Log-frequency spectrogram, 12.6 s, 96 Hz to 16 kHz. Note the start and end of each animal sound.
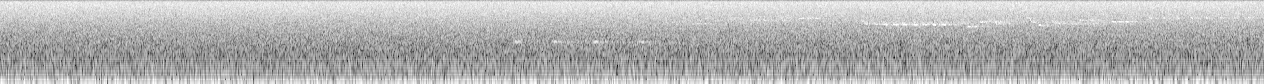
5.0s-6.6s: American Crow (Corvus brachyrhynchos)
6.8s-12.6s: Winter Wren (Troglodytes hiemalis)

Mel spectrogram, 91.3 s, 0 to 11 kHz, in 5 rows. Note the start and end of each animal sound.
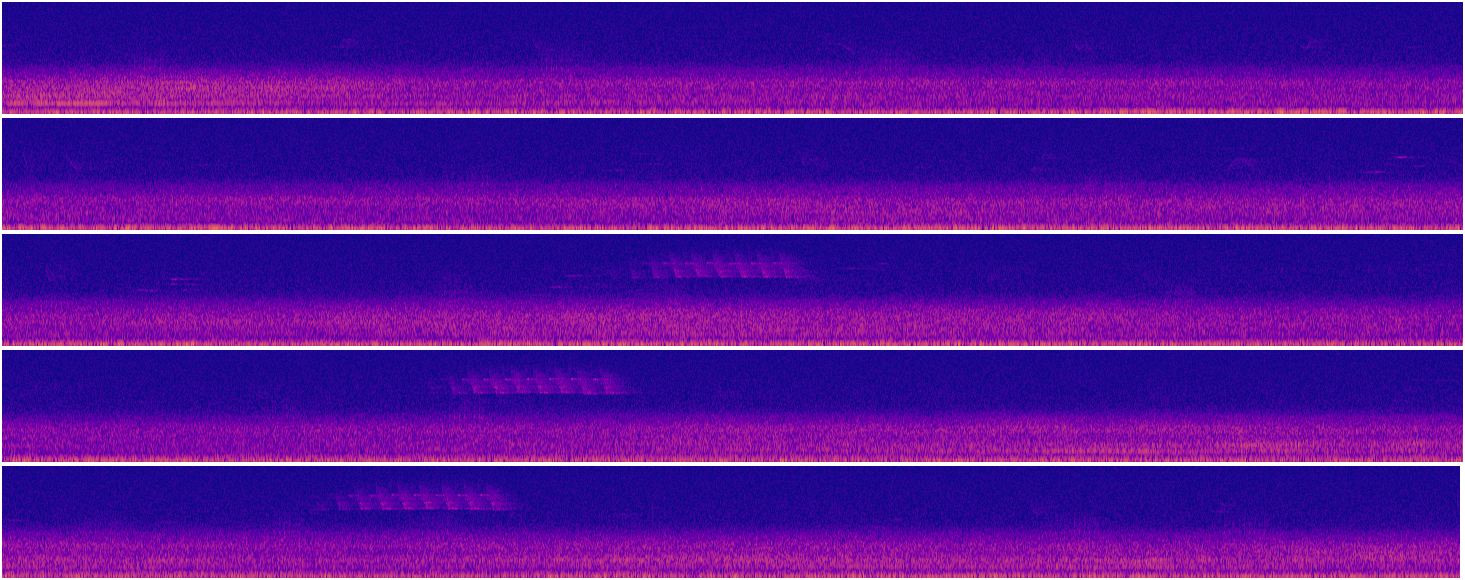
0.0s-13.9s: Blue-headed Vireo (Vireo solitarius)
16.0s-37.4s: Blue-headed Vireo (Vireo solitarius)
35.1s-36.2s: Hermit Thrush (Catharus guttatus)
38.1s-39.2s: Hermit Thrush (Catharus guttatus)
42.0s-42.6s: Downy Woodpecker (Dryobates pubescens)
43.2s-44.4s: Hermit Thrush (Catharus guttatus)
44.3s-46.6s: Ovenbird (Seiurus aurocapilla)
46.9s-47.9s: Hermit Thrush (Catharus guttatus)
51.0s-51.4s: Downy Woodpecker (Dryobates pubescens)
60.1s-62.8s: Ovenbird (Seiurus aurocapilla)
76.9s-79.5s: Ovenbird (Seiurus aurocapilla)

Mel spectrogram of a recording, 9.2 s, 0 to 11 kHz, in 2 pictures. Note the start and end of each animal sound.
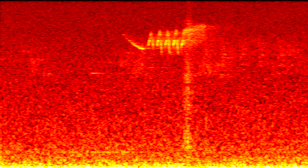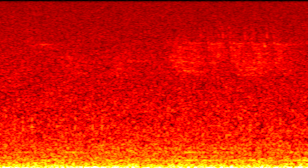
1.7s-3.3s: Black-throated Blue Warbler (Setophaga caerulescens)
2.6s-4.4s: Ovenbird (Seiurus aurocapilla)
6.7s-9.2s: Ovenbird (Seiurus aurocapilla)

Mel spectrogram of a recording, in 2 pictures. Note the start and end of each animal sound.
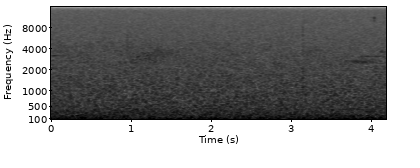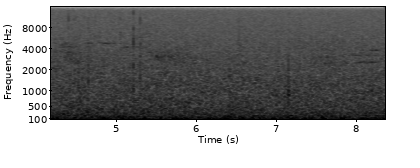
0.0s-8.4s: Red-eyed Vireo (Vireo olivaceus)
3.7s-4.4s: Wood Thrush (Hylocichla mustelina)
7.6s-8.4s: Wood Thrush (Hylocichla mustelina)

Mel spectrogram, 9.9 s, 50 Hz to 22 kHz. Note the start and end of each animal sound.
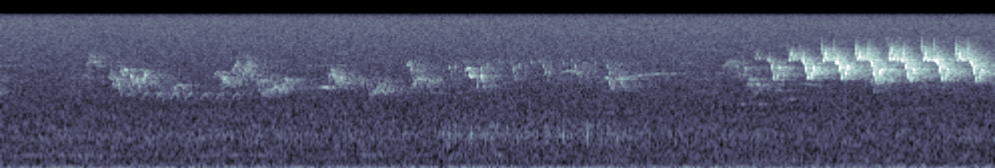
0.0s-5.2s: Red-eyed Vireo (Vireo olivaceus)
1.3s-2.7s: Pileated Woodpecker (Dryocopus pileatus)
4.3s-6.3s: Ovenbird (Seiurus aurocapilla)
5.6s-6.9s: Eastern Wood-Pewee (Contopus virens)
7.2s-9.9s: Ovenbird (Seiurus aurocapilla)

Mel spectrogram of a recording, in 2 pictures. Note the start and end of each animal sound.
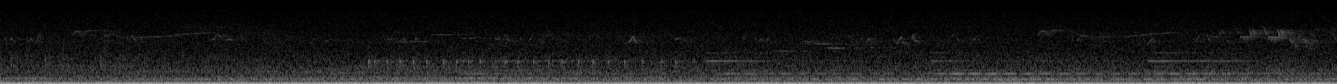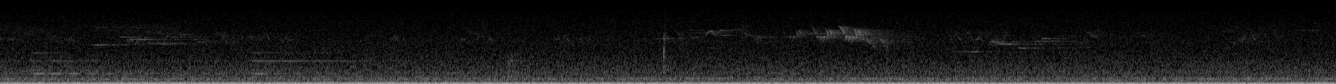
0.0s-26.7s: Red-eyed Vireo (Vireo olivaceus)
0.5s-2.0s: Eastern Wood-Pewee (Contopus virens)
3.5s-6.9s: Yellow-bellied Sapsucker (Sphyrapicus varius)
3.8s-4.9s: Hermit Thrush (Catharus guttatus)
7.9s-8.7s: Wood Thrush (Hylocichla mustelina)
10.1s-11.8s: Eastern Wood-Pewee (Contopus virens)
12.1s-13.3s: Mourning Warbler (Geothlypis philadelphia)
14.1s-15.6s: Hermit Thrush (Catharus guttatus)
19.8s-21.1s: Hermit Thrush (Catharus guttatus)
20.3s-21.5s: Eastern Wood-Pewee (Contopus virens)
21.2s-22.3s: Mourning Warbler (Geothlypis philadelphia)
22.9s-24.3s: Hermit Thrush (Catharus guttatus)

